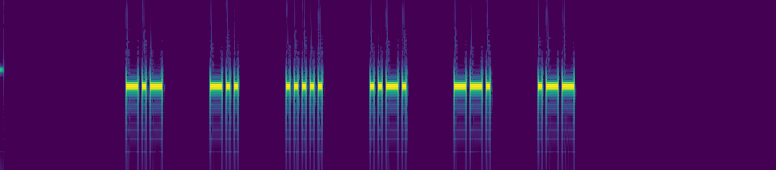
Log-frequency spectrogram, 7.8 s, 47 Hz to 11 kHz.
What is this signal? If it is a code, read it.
Morse code, heard as a keyed tone, about 30 wpm, spaced as for 14 wpm, 700 Hz. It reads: KD5FGW
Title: USA Call Signs - 6 Characters - 4x Character Spacing - 30wpm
